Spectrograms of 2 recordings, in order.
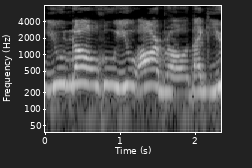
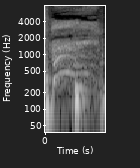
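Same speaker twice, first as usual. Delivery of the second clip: sharp gasp; 10 semitones higher, 6 dB quieter than usual. Real, not acted. Catching breath while crying.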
